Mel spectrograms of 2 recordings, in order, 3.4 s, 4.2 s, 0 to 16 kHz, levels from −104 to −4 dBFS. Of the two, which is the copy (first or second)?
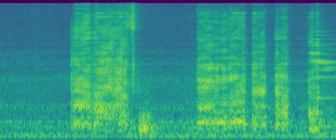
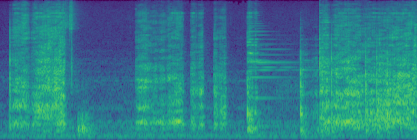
first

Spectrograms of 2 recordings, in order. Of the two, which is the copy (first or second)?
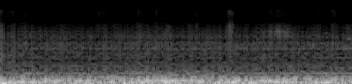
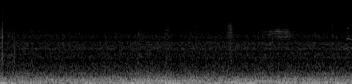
first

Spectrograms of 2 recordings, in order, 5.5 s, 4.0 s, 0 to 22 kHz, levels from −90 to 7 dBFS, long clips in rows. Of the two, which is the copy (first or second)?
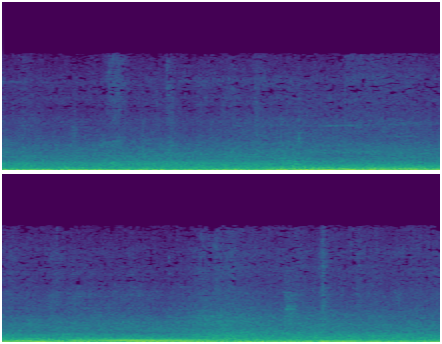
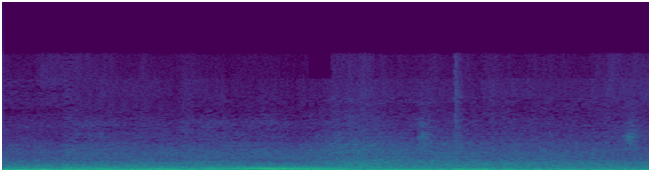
second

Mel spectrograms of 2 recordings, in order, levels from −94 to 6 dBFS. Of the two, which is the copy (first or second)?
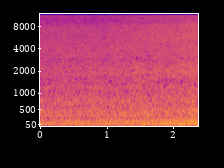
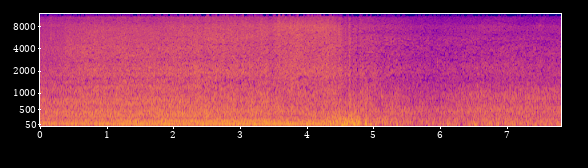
first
